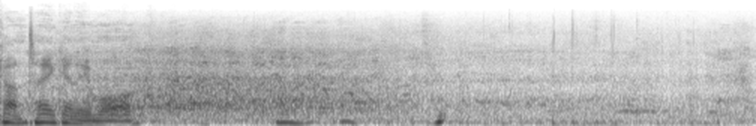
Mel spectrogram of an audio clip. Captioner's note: audience laughs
